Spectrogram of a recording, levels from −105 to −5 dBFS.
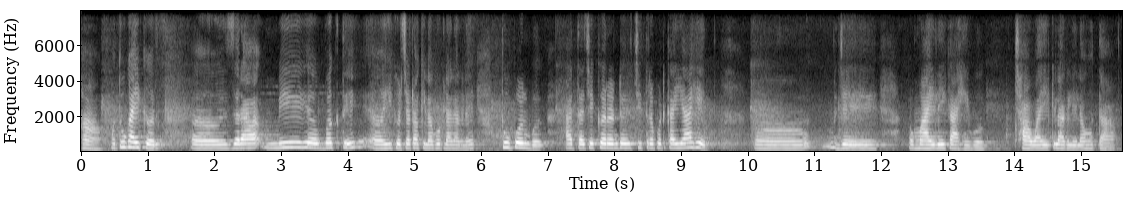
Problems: constant background noise, continuous background conversations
